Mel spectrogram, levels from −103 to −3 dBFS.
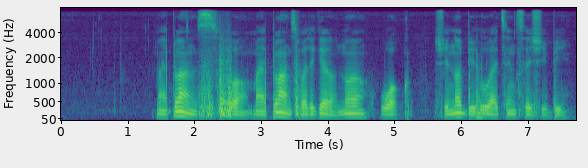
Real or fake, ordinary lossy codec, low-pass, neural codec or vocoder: real; none; 7.2 kHz; none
